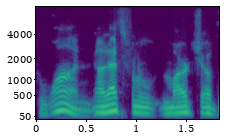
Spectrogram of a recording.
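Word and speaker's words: yuan: in their own denomination I think it's like it's pronounced Juan now that's from March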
